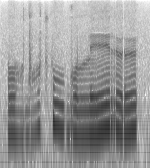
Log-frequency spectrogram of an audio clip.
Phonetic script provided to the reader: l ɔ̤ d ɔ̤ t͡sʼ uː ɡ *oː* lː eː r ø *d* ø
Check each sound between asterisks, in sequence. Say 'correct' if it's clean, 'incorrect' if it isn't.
incorrect: o, incorrect: ɾ

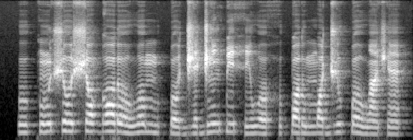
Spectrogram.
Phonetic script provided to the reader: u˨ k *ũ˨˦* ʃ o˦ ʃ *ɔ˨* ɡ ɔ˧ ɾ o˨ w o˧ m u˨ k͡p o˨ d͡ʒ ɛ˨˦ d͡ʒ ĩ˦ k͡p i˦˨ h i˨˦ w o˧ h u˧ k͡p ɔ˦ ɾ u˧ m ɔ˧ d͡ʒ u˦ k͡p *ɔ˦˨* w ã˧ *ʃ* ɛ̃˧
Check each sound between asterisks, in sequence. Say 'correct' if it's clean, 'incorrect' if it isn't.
correct, incorrect: ɔ˧, incorrect: o˦˨, correct

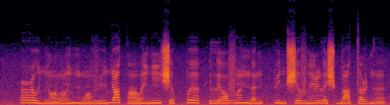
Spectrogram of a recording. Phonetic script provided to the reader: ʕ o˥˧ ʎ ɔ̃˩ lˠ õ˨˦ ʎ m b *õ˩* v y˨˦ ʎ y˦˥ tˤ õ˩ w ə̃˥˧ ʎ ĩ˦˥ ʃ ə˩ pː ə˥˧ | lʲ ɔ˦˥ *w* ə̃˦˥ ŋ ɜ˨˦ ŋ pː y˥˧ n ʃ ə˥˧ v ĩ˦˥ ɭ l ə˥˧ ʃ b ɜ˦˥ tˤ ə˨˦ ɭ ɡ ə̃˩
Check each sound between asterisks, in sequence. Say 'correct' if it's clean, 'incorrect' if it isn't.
incorrect: ɔ̃˩, incorrect: v

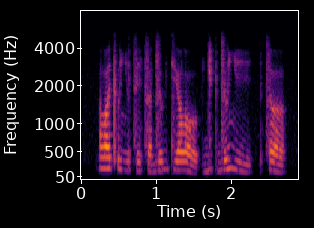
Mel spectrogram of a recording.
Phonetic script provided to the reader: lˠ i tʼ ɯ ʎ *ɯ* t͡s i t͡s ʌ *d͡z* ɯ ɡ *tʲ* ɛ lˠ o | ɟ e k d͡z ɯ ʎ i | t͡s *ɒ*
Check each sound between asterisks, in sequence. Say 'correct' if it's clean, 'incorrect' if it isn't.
correct, correct, correct, incorrect: ʌ

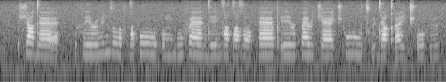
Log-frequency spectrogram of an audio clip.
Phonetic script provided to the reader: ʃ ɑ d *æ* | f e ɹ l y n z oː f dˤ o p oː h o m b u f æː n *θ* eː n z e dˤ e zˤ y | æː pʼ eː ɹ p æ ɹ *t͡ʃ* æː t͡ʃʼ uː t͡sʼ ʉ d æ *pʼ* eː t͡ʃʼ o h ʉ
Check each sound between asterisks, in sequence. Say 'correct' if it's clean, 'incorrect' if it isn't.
incorrect: æː, incorrect: d, correct, incorrect: qʼ

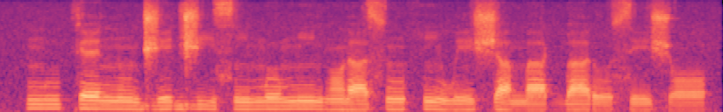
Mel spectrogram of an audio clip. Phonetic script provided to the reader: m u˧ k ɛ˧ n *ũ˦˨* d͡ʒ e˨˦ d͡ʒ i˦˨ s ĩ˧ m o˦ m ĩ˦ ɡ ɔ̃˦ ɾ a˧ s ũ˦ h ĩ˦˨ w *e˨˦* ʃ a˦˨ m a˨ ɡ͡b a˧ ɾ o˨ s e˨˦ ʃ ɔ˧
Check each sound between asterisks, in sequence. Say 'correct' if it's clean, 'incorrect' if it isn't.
incorrect: ũ˨, correct

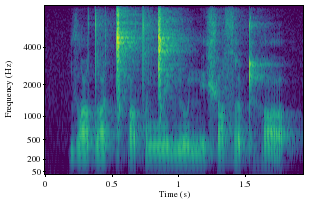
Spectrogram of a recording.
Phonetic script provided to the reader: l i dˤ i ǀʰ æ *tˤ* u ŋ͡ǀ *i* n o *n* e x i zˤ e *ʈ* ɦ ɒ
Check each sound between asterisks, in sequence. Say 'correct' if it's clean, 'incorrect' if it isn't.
correct, incorrect: e, correct, correct

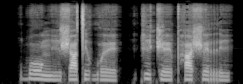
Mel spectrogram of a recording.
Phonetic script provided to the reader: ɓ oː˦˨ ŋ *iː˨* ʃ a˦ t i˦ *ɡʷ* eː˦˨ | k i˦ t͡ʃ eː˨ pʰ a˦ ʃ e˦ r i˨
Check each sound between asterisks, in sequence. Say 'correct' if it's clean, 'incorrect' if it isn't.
correct, correct

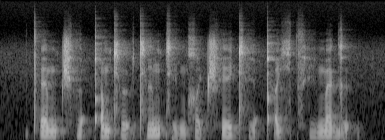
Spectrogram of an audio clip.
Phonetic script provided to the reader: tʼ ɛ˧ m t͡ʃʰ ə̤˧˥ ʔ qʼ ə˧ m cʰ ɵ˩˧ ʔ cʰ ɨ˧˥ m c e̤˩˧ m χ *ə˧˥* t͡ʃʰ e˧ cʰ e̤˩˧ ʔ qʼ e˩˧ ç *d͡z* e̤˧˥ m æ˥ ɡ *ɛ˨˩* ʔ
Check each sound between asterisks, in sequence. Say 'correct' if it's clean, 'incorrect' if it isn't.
incorrect: ə˨˩, incorrect: t͡sʰ, incorrect: ɘ˨˩

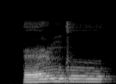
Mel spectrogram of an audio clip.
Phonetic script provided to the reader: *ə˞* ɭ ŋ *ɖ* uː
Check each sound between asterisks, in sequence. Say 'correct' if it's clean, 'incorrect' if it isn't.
correct, incorrect: ɡ

